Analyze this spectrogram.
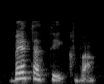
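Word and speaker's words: Petah Tikva: town but since um usually or often arabs do not pronunciate the peak letter instead they have it as a b um he says when they arrive at the airport we need to go to betatechva instead of pettarchtekwa we need to get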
